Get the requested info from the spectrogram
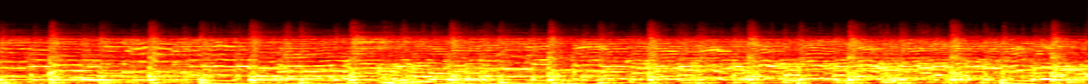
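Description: Live rock band playing an instrumental passage with no vocals: electric guitar (a PRS McCarty through a Fender Supersonic combo) over drums, bass and keyboard, with a steady drum beat.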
